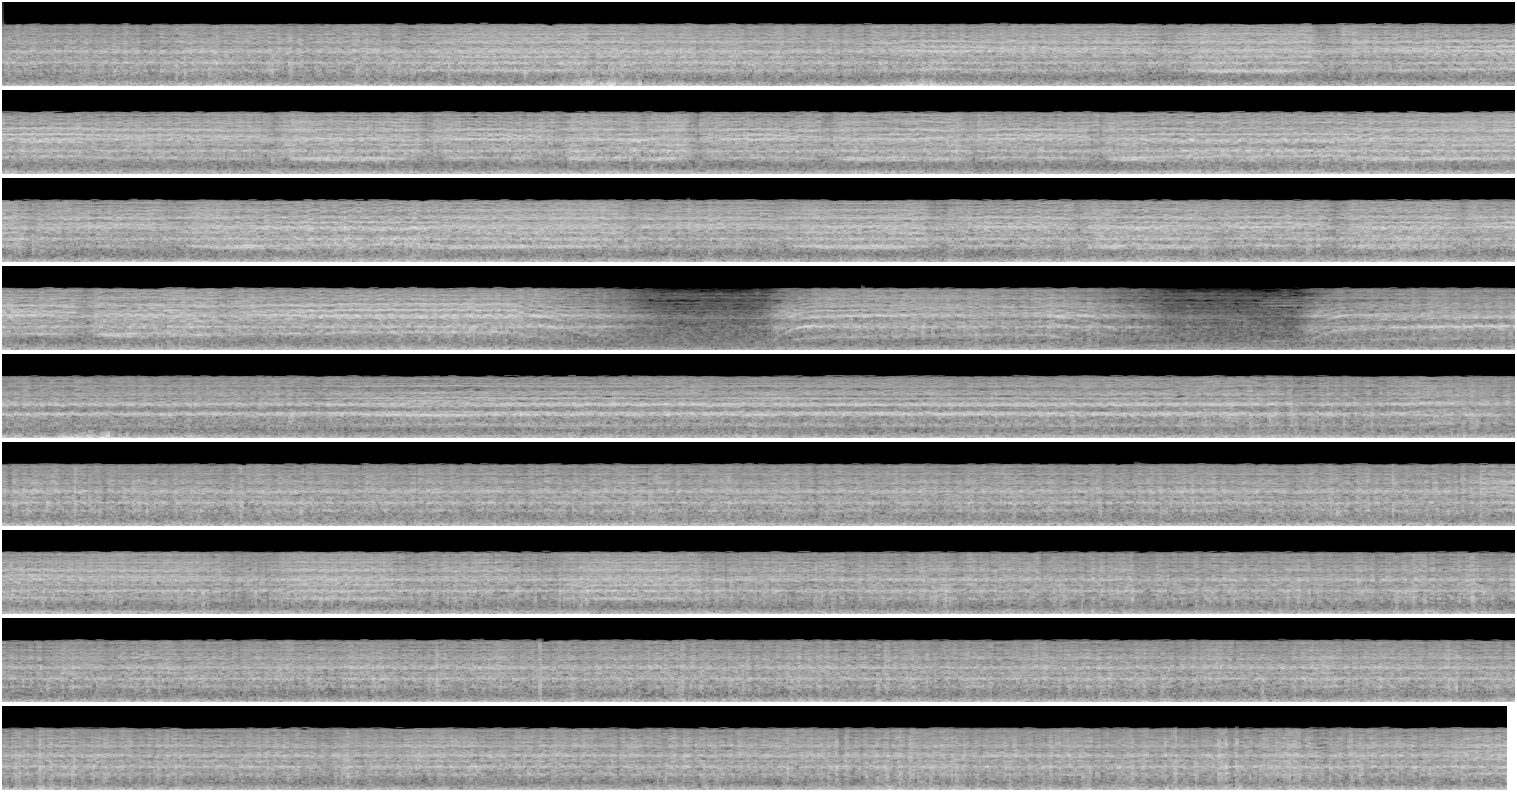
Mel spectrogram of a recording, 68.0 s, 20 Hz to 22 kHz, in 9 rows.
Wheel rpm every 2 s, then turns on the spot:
200, 200, 200, 200, 200, 200, 200, 200, 200, 200, 200, 200, 150, 90, 60, 160, 160, 160, 170, 200, 200, 200, 200, 200, 200, 200, 200, 200, 200, 200, 200, 200, 200, 200.
none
